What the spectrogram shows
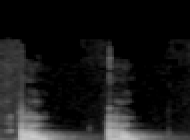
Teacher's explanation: you cannot omit the T in the word out it's a stop T out out out you put the tongue up and you stop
